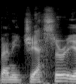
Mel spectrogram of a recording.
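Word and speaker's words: Bene Gesserit: That's how they pronounced it in that film, wasn't it? – Soft G. – I was taken aback. – Yeah. – That really confused. I was like, what's that word? Sounds so much like Benny Gesserit, but what could it be? – But what could it be?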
